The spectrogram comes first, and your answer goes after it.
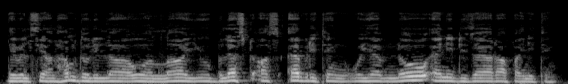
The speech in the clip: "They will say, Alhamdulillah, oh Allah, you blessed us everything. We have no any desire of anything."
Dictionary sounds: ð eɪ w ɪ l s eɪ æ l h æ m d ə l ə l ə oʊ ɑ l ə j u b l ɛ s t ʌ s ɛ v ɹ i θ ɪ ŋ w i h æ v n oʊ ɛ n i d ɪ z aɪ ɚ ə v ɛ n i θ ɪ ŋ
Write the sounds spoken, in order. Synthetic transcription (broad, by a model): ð eɪ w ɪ l s eɪ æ l h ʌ m d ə l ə l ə oʊ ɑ l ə j u b l ɛ s t ʌ s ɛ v ɹ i t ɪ ŋ w i h æ v n oʊ ɛ n i d ɪ z aɪ ɚ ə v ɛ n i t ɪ ŋ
